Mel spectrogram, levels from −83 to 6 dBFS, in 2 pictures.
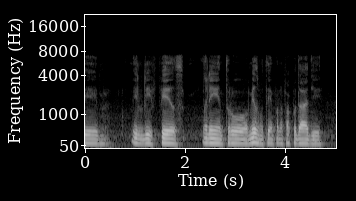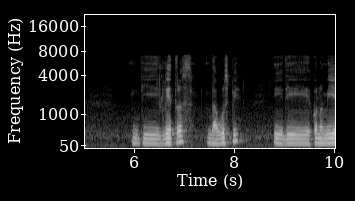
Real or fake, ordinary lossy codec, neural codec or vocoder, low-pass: real; Opus, 64 kbps; none; 7.2 kHz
